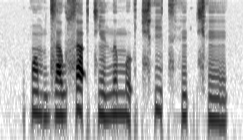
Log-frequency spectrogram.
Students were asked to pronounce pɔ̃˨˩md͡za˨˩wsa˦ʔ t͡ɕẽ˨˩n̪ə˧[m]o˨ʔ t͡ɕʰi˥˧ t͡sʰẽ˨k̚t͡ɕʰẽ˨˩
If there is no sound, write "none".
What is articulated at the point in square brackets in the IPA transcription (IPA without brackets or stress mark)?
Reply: m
